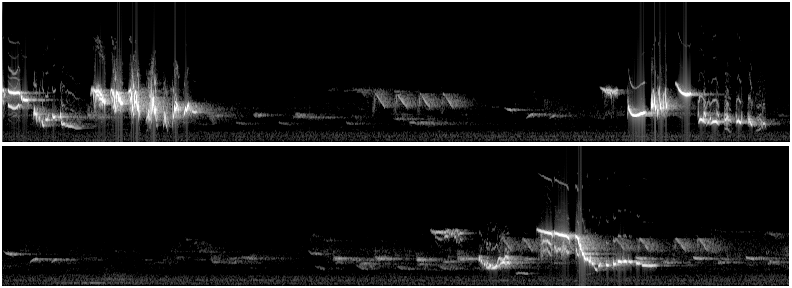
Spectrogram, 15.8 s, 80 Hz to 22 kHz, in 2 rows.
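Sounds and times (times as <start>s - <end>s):
European robin Erithacus rubecula singing high jumbled twittering: 0.0s - 8.4s, 9.6s - 15.7s.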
